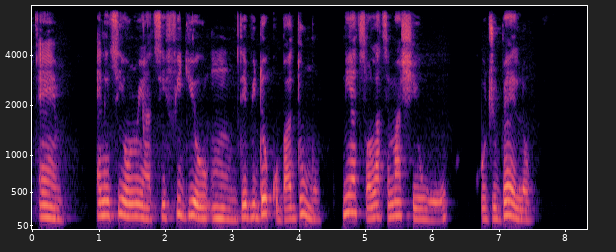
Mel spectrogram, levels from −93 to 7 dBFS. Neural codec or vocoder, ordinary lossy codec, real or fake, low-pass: none; none; real; 7.2 kHz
